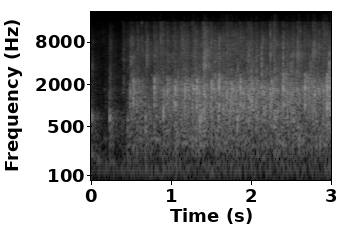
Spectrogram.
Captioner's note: audience clapping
